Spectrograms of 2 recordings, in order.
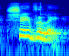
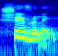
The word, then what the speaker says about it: Chevrolet: Well, the correct pronunciation is Chevrolet, Chevrolet, Chevrolet. Though it has T in the end, but it is silent, it is pronounced as Chevrolet.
